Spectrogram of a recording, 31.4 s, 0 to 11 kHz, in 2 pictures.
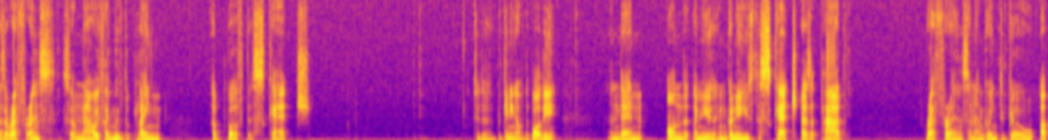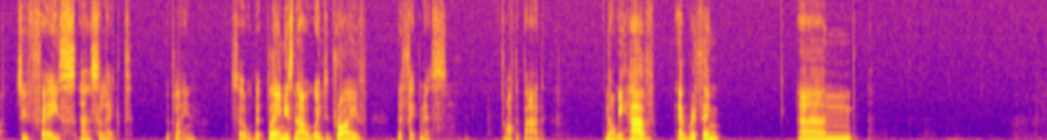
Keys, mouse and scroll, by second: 0.8 click, 1.5 click, 1.7 right click, 6.2 click, 7.5 click, 8.6 click, 12.7 click, 15.0 click, 16.1 click, 17.2 click, 20.6 click, 22.3 middle click.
